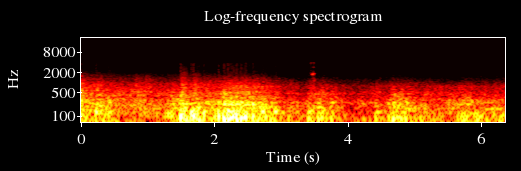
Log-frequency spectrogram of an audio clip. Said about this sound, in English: It's going to storm.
